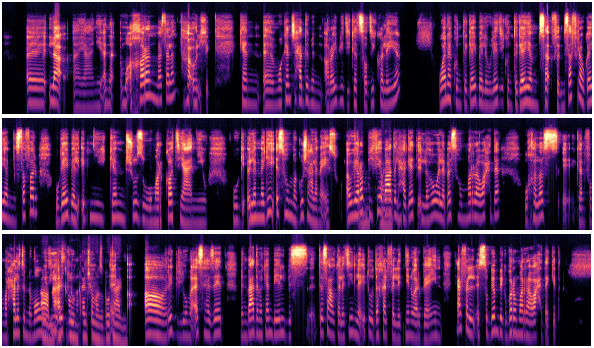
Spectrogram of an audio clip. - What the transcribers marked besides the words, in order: laughing while speaking: "هاقول لِك"; in English: "shoes"; tapping
- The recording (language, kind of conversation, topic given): Arabic, podcast, إزاي بتتخلّص من الهدوم أو الحاجات اللي ما بقيتش بتستخدمها؟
